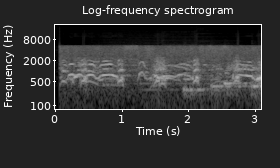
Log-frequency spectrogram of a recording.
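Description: A dog gives three drawn-out, wavering whines, each sliding up and down in pitch.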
